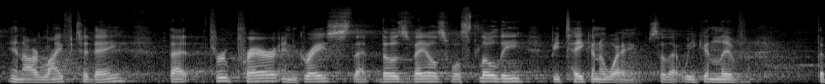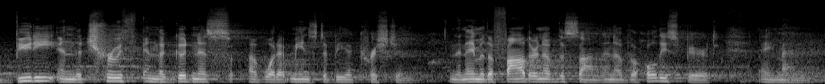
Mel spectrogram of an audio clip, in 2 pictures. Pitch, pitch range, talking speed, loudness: 125 Hz, 115-140 Hz, 195 wpm, -24 LUFS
